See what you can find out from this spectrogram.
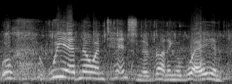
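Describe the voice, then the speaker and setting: A woman's voice: sits high, animated, fast. An actress playing an earnest, anxious young woman, hesitant and apologetic, in 1940s radio melodrama style. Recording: noisy vintage radio recording.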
